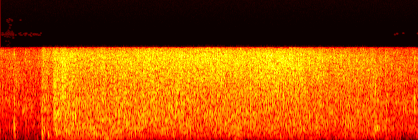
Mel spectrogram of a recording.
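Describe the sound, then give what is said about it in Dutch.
A loud, dense roar of floodwater rushing through a breached narrow dike surges in after a brief quieter moment and pours on steadily, overwhelming, with no voices; the water's force collapses a large part of the dike. “Het water had zo'n kracht dat de smalle dijk inderdaad voor een groot gedeelte instortte.”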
